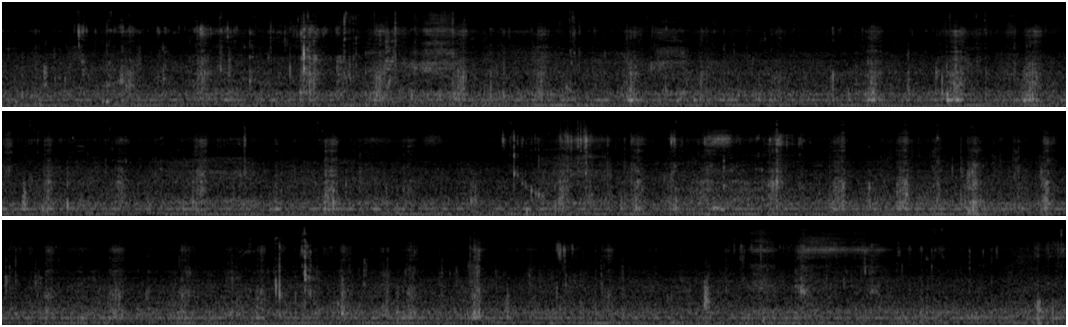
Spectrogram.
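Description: Close-miked crunching bites and chewing of raw fruit slices, many short crisp crunches throughout, over a faint steady hum.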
